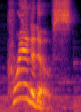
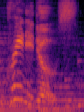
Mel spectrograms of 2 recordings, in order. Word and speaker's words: Cranidos: about this one well I've seen c r a an before like cranberry right how about Cranidos cranos okay crane like Cranium cuz he's got that big head and Cranium means skull okay got it oh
